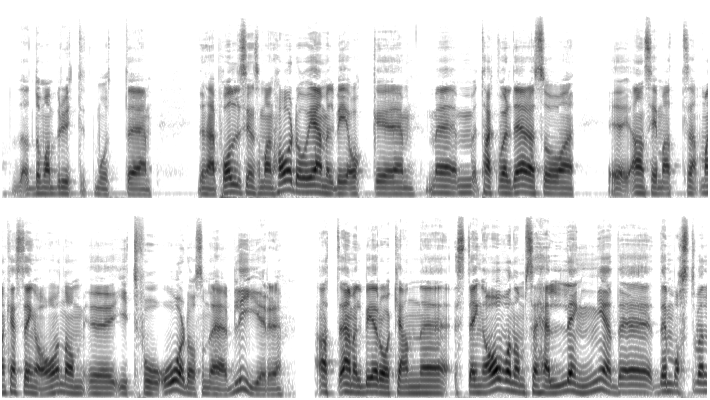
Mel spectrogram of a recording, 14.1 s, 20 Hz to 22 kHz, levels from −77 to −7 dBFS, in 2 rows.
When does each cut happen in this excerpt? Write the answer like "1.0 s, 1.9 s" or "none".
none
